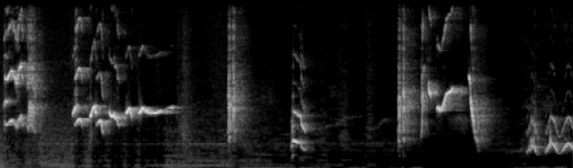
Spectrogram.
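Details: Oriental magpie-robin lure song intended to stir other magpie-robins into singing; raspy bursts and a sustained downward-sliding whistle, with a faint low hum underneath and later wavering warbled notes.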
